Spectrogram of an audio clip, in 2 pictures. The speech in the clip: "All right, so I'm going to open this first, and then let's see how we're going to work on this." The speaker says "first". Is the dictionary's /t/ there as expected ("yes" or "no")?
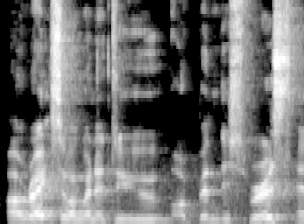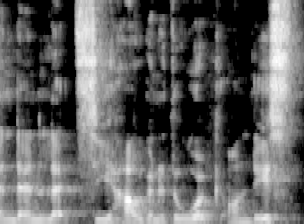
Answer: no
